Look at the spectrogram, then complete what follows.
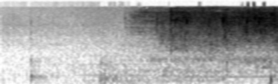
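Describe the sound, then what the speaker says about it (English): Tap water runs into a porridge pot, a steady broad rush building from about halfway and holding to the end, with a few soft clinks of the pot before it starts. "put some water in"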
